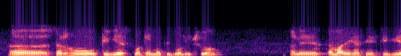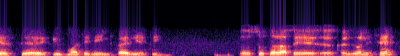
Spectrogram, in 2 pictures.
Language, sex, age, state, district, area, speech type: Gujarati, male, 30-45, Gujarat, Ahmedabad, urban, conversation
